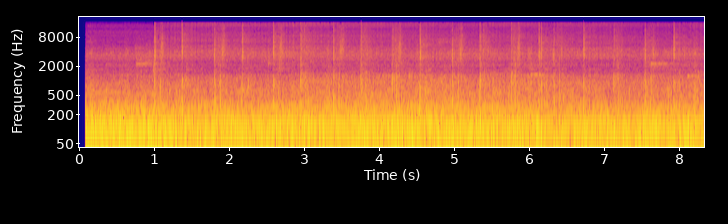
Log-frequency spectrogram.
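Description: Footsteps echo steadily on a hard floor in a large, echoing space.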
